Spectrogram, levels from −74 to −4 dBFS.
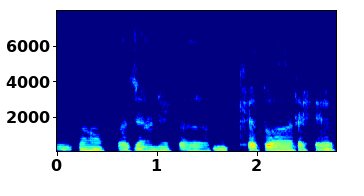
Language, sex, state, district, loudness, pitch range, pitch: Hindi, male, Uttarakhand, Uttarkashi, -37 LUFS, 105-110 Hz, 110 Hz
